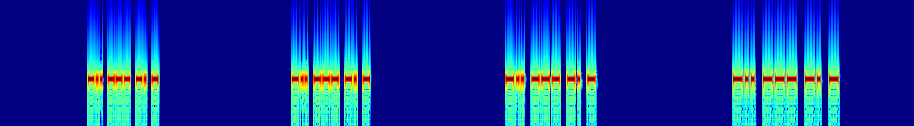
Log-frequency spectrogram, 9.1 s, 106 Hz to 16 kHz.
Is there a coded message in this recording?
Yes: Morse code from 0.9 to 8.4 s, heard as a keyed tone, about 55 wpm, 700 Hz. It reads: DONT DONT DONT DONT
